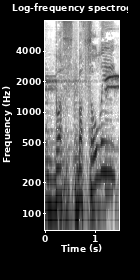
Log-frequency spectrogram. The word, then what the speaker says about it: Butthole: This is from Richard, I guess you pronounce it Buttholi, B-U-T-T-H-O-L-E. – Buttholi? – B-U-T-T-H-O-L-E. – Oh. – Wouldn't that be Buttholi? – Sure. – Buttholi. Yeah, that'd be Buttholi.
